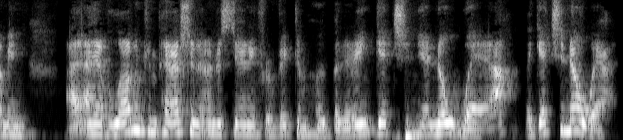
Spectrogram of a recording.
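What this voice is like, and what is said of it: New England accent. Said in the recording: “did you hear my New England accent? I am from New England originally”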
